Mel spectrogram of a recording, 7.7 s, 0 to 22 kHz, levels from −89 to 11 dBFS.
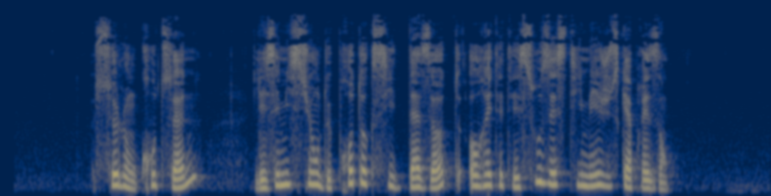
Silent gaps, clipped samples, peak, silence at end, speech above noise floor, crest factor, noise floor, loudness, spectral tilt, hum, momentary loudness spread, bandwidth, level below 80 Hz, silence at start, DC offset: none; under 0.1%; -10 dBFS; 1.05 s; 44 dB; 20 dB; -71 dBFS; -28 LUFS; -5 dB/octave; none; 8 LU; 16 kHz; -78 dBFS; 0.95 s; under 0.1%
